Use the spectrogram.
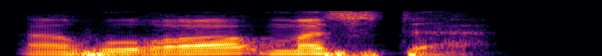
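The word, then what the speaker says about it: Ahura Mazda: Masdar belakangnya. Ahwara masdar. – Ronnya enggak kebaca. – Ahura. Ahura masdar.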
